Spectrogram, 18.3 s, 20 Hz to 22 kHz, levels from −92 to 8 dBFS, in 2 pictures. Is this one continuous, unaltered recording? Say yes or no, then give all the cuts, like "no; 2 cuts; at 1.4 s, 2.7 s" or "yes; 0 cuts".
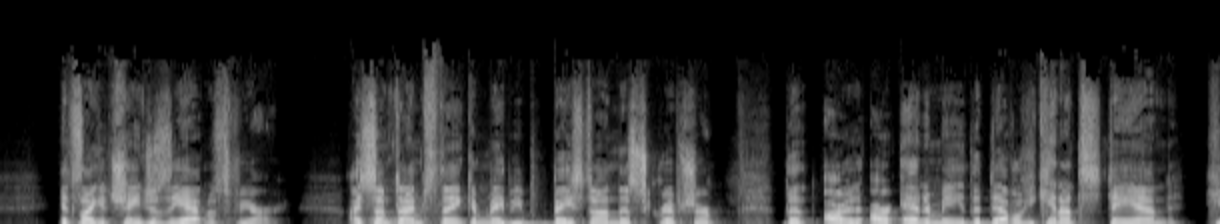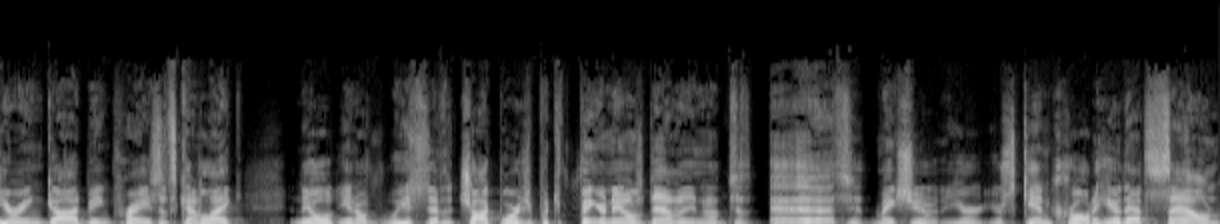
yes; 0 cuts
